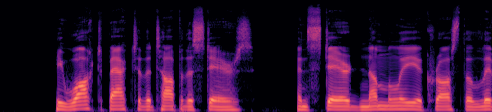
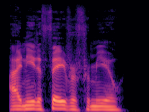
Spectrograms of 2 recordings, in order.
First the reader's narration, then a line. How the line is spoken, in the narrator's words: said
